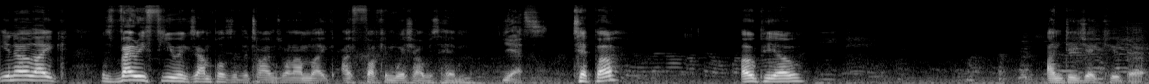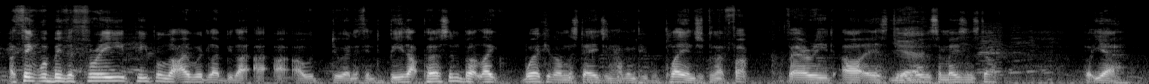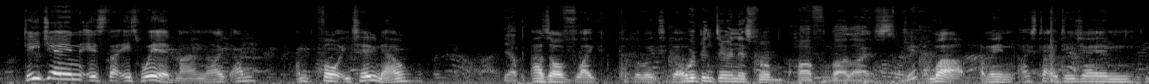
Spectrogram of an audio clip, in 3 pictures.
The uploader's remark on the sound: Seeing as I got to spend 9 glorious days on Worthy Farm this year, it felt like a great idea to take advantage of the wealth of DJs onsite and grab a few words. This interview was recorded minutes after his headline set at Platform 23 in Shangri-La at Glastonbury 2023.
